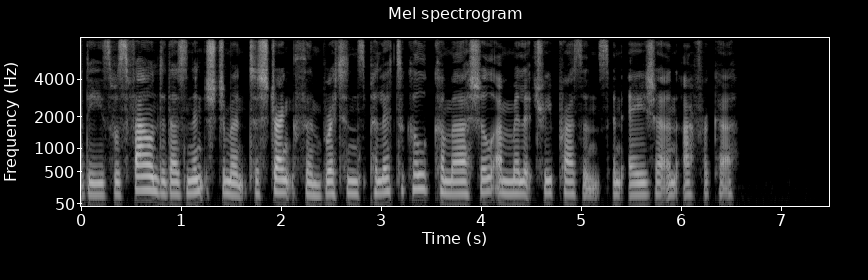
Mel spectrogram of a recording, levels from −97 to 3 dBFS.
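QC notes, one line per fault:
No faults detected in this clip.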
